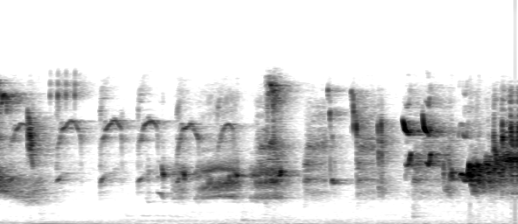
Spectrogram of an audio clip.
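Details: Oriental magpie-robin delivering training song for other birds: rapid repeated arched whistles and rasping notes, about two per second, ending in a louder burst of clear whistles.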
